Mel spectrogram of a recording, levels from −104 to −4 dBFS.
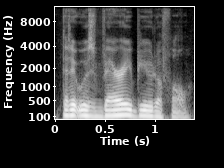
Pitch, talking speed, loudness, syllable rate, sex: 110 Hz, 170 wpm, -15 LUFS, 6.7 syllables/s, female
